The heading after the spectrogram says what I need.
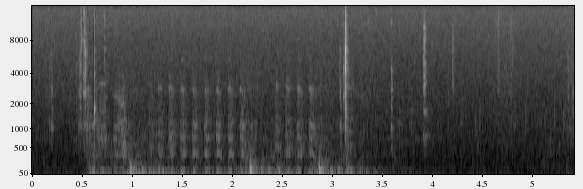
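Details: Turbo Honda Prelude: about three seconds of slow, uneven cranking with no firing before stopping; crank no start traced to the distributor.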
